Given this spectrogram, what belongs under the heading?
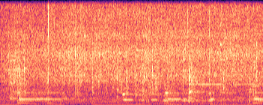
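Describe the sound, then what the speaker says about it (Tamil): Onions sizzle and fry in a pan for ragi upma, a close, steady crackle broken by a few brief stirring clinks, with no talking. "இப்போ பார்த்தீங்கன்னா வெங்காயம் ஓரளவுக்கு வதங்கிடுச்சு"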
